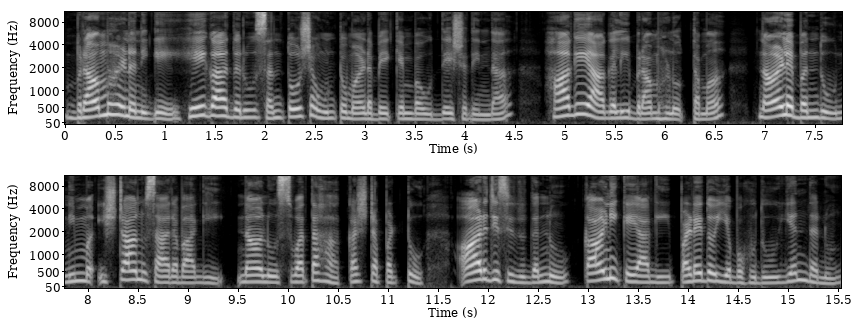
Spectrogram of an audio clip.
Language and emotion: Kannada, neutral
